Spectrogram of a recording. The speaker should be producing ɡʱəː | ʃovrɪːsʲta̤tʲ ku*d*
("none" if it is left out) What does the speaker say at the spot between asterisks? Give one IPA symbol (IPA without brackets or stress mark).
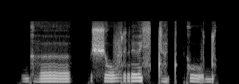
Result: d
